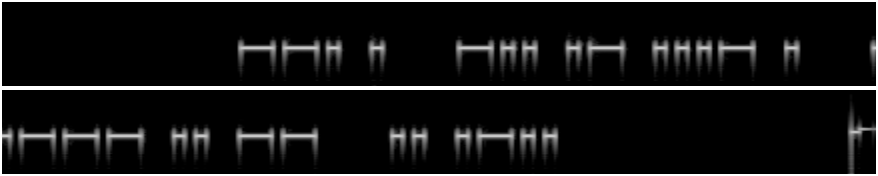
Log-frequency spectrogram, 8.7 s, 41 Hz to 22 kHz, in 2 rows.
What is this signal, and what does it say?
Morse code, heard as a keyed tone, about 22 wpm, 700 Hz. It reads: GE DAVE JIM IL
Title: K1USN SST QSO Practice - 22wpm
